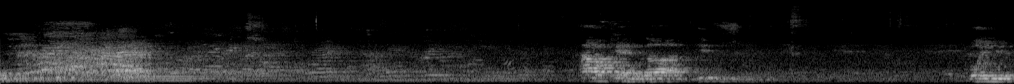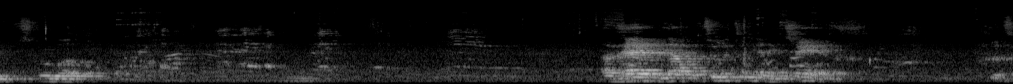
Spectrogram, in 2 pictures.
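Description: A man speaks over loudspeakers in bursts, echoing in a large hall.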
